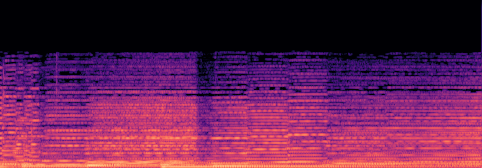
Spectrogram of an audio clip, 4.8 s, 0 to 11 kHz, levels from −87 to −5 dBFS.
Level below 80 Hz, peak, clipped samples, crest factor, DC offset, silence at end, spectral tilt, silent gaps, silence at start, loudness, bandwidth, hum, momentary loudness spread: -42 dBFS; -8 dBFS; under 0.1%; 12 dB; under 0.1%; 0 s; -6.5 dB/octave; none; 0 s; -21 LUFS; 7.8 kHz; none; 6 LU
